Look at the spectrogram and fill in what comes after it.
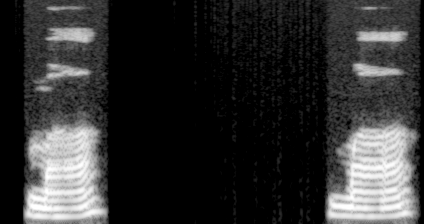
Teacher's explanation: Tone 1 is high and level. We can describe it as 5-5. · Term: first tone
